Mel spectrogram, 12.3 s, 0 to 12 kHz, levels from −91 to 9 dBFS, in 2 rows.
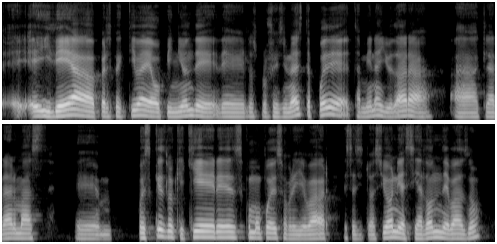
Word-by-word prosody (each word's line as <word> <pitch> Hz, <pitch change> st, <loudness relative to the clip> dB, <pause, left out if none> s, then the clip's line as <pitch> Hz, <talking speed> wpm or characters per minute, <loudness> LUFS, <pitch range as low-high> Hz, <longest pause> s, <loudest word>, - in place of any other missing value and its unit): eh, 425 Hz, -, 0 dB
idea, 140 Hz, +1 st, +6 dB
perspectiva 130 Hz, +5 st, -1 dB
de 135 Hz, -3 st, +5 dB
opinión 125 Hz, +3 st, 0 dB
de 125 Hz, -5 st, 0 dB
de 120 Hz, 0 st, -3 dB
los 120 Hz, -1 st, -8 dB
profesionales 120 Hz, +6 st, -2 dB
te -, -, -5 dB
puede 170 Hz, 0 st, +1 dB
también 130 Hz, +4 st, -6 dB
ayudar 145 Hz, 0 st, 0 dB
a 120 Hz, -2 st, -3 dB, 0.2 s
a 115 Hz, 0 st, -4 dB
aclarar 120 Hz, +4 st, -3 dB
más, 130 Hz, 0 st, -4 dB, 0.4 s
em, 120 Hz, -1 st, -7 dB, 0.3 s
pues 140 Hz, -1 st, -1 dB
qué 190 Hz, -, +1 dB
es 180 Hz, -, +1 dB
lo 165 Hz, -1 st, +1 dB
que 125 Hz, -6 st, -9 dB
quieres, 155 Hz, -1 st, +2 dB
cómo 150 Hz, -2 st, -2 dB
puedes 140 Hz, -2 st, -1 dB
sobrellevar 115 Hz, -1 st, -2 dB
esta 130 Hz, -4 st, -10 dB
situación 120 Hz, +7 st, -1 dB
y -, -, +4 dB
hacia 130 Hz, -1 st, -3 dB
dónde 145 Hz, +1 st, +1 dB
vas, 130 Hz, -1 st, -1 dB
¿no? 155 Hz, +8 st, -4 dB
130 Hz, 165 wpm, -20 LUFS, 120-150 Hz, 0.4 s, idea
